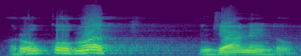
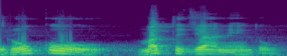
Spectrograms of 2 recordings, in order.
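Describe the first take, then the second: First: रोको मत run together, pause, then जाने दो; pause after मत. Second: रोको on its own, pause, then मत जाने दो together; pause after रोको. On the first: Preacher showing the opposite meaning, pause after मत. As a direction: break after मत, slowly releasing जाने दो on its own. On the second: Preacher showing how a pause changes meaning, pause after रोको. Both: Shown as a demonstration. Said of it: "ठहराव से ही".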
